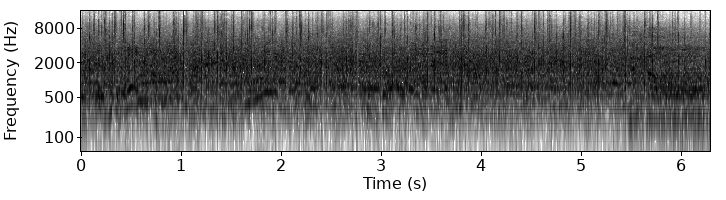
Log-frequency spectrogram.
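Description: Stadium crowd applauding steadily, a dense patter of many hands clapping with voices mixed in.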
